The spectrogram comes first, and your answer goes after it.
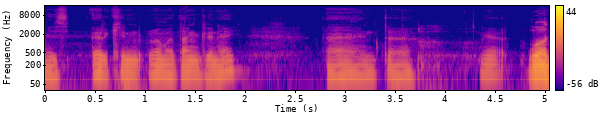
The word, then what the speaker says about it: Erkin: how it's pronounced in Turkish. So it went from Erkin to Egin to. Right. And it's spelled E-R-K-I-N. Right. So it's pronounced Erkin. So it was either or Erkin the Gherkin.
